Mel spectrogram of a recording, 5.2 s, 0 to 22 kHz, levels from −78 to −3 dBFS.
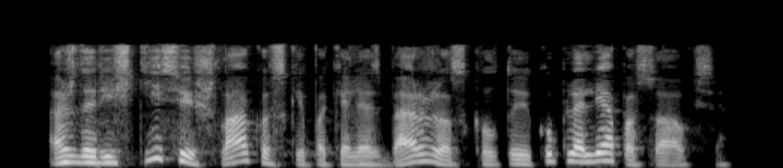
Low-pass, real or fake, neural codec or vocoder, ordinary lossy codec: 7.2 kHz; fake; codec, 16 kHz, 16 kbps, FreqCodec, larger model; AAC, 48 kbps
